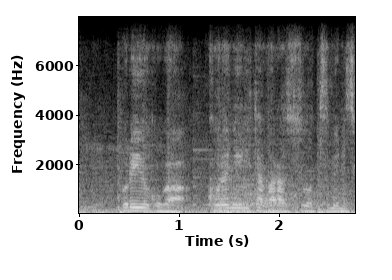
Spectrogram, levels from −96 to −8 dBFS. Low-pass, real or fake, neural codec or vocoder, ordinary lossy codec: 7.2 kHz; real; none; Opus, 24 kbps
